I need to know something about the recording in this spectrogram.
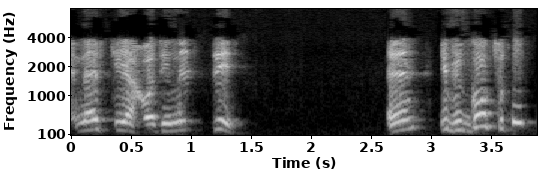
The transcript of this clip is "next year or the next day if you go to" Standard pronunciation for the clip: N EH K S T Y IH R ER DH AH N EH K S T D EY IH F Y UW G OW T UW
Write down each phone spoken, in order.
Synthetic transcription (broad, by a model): N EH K S T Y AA W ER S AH N EH K S T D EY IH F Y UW G OW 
